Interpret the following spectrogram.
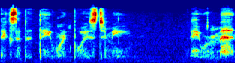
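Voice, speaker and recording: The words are whispered at a moderate pace. Background noise is noticeable throughout. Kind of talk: memoir reading.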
